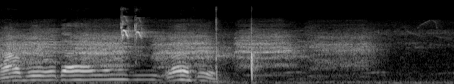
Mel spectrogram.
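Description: A macaw squawks loudly close by.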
